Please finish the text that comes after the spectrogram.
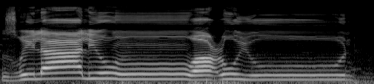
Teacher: تو فی ظلال، اس تنوین پر ہم غنہ کریں گے اور غنے کے ساتھ ادغام بھی کریں گے، کیونکہ ہم قاعدہ پڑھ چکے ہیں کہ تنوین کے بعد حروف یرملون میں سے واو آ جائے تو غنہ کرنے کے ساتھ ساتھ ادغام بھی ہوتا ہے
